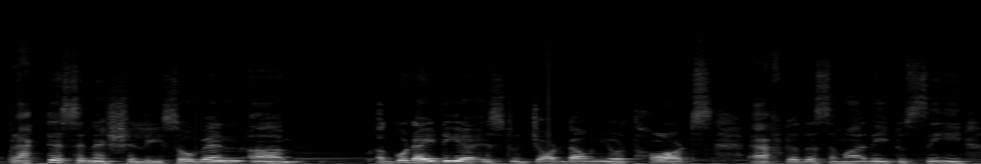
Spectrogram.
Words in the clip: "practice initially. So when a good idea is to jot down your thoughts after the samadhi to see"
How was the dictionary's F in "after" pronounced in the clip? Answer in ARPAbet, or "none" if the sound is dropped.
F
